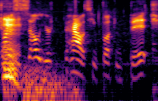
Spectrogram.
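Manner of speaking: furious, pissed-off, angry outburst. Asking a co-host whether they yell back at angry people on the phone, mock-angry. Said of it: "Do you get super pissed off and go".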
